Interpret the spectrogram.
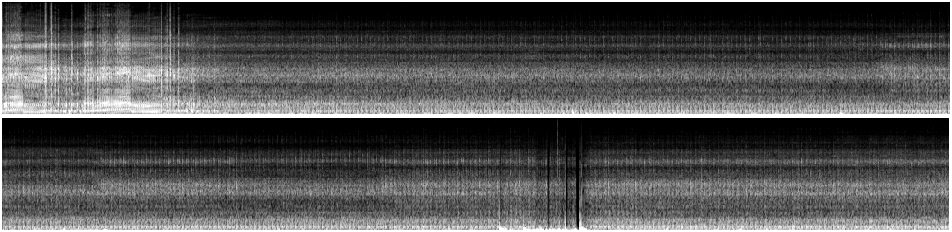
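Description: Demolition derby car engine heard from inside the car, revved up and back down twice near the start and then running steadily at a lower level. A brief burst of heavy low thumps comes about three-quarters of the way through.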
